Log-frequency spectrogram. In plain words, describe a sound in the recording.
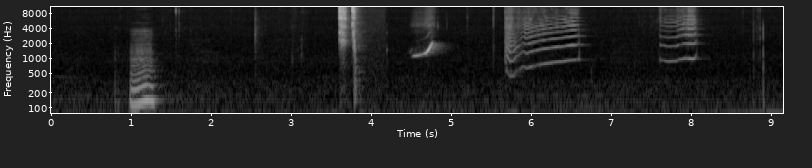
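A parrot squawks and whistles close by.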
